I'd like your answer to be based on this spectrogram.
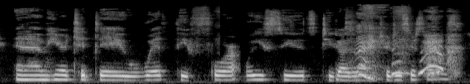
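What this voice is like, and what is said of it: Sick-sounding voice. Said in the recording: “kind of sick, so my voice sounds different”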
